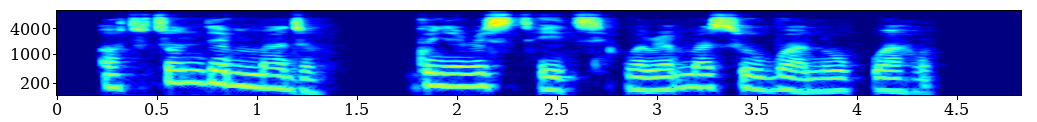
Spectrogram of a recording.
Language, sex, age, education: Igbo, female, 15-29, tertiary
